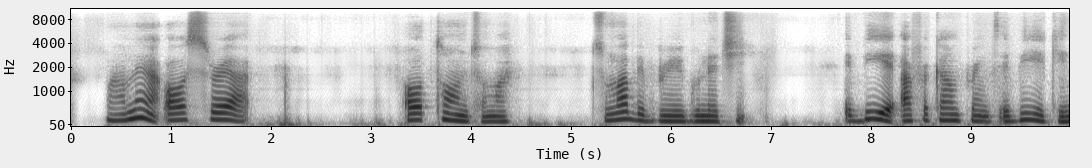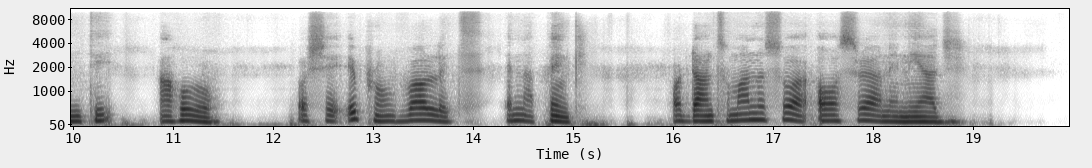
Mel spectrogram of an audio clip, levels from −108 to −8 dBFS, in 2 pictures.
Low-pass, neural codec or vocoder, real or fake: 9.9 kHz; codec, 24 kHz, 0.9 kbps, DualCodec; fake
